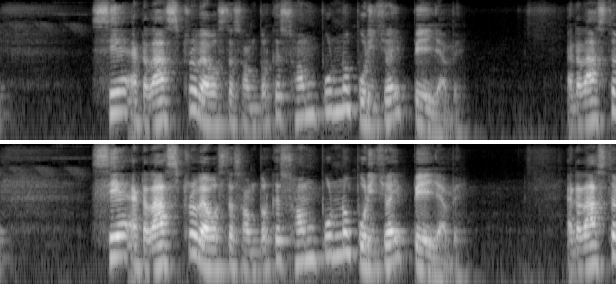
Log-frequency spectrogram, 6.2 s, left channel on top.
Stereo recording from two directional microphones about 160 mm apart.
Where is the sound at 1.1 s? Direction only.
20° left (ahead or behind).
